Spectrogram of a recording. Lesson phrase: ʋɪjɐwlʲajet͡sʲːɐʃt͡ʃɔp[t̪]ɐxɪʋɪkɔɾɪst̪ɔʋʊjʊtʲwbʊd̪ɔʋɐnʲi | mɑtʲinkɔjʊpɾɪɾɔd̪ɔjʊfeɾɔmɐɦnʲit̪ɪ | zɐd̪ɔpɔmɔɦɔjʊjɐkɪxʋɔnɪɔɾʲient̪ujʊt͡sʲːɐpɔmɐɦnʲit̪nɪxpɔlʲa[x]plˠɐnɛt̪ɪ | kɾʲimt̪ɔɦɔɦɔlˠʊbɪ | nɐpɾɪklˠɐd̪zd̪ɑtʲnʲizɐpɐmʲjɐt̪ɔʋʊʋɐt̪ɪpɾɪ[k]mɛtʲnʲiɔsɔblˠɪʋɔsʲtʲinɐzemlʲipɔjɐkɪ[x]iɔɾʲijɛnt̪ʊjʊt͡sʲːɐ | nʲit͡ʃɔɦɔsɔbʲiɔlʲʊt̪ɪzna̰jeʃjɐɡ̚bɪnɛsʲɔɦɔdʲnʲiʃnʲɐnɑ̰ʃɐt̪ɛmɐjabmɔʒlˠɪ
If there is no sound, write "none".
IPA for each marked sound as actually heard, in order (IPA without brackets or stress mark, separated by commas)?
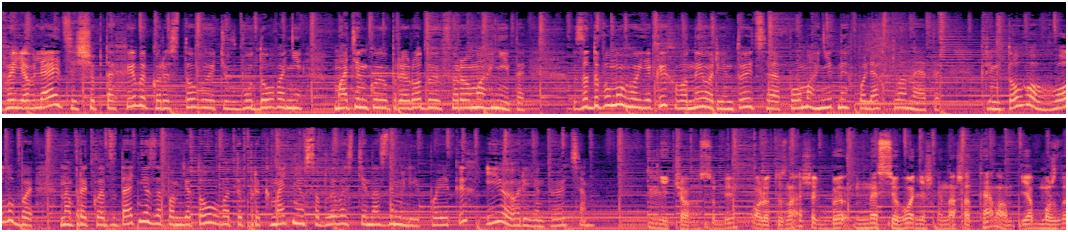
t̪, x, k, x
